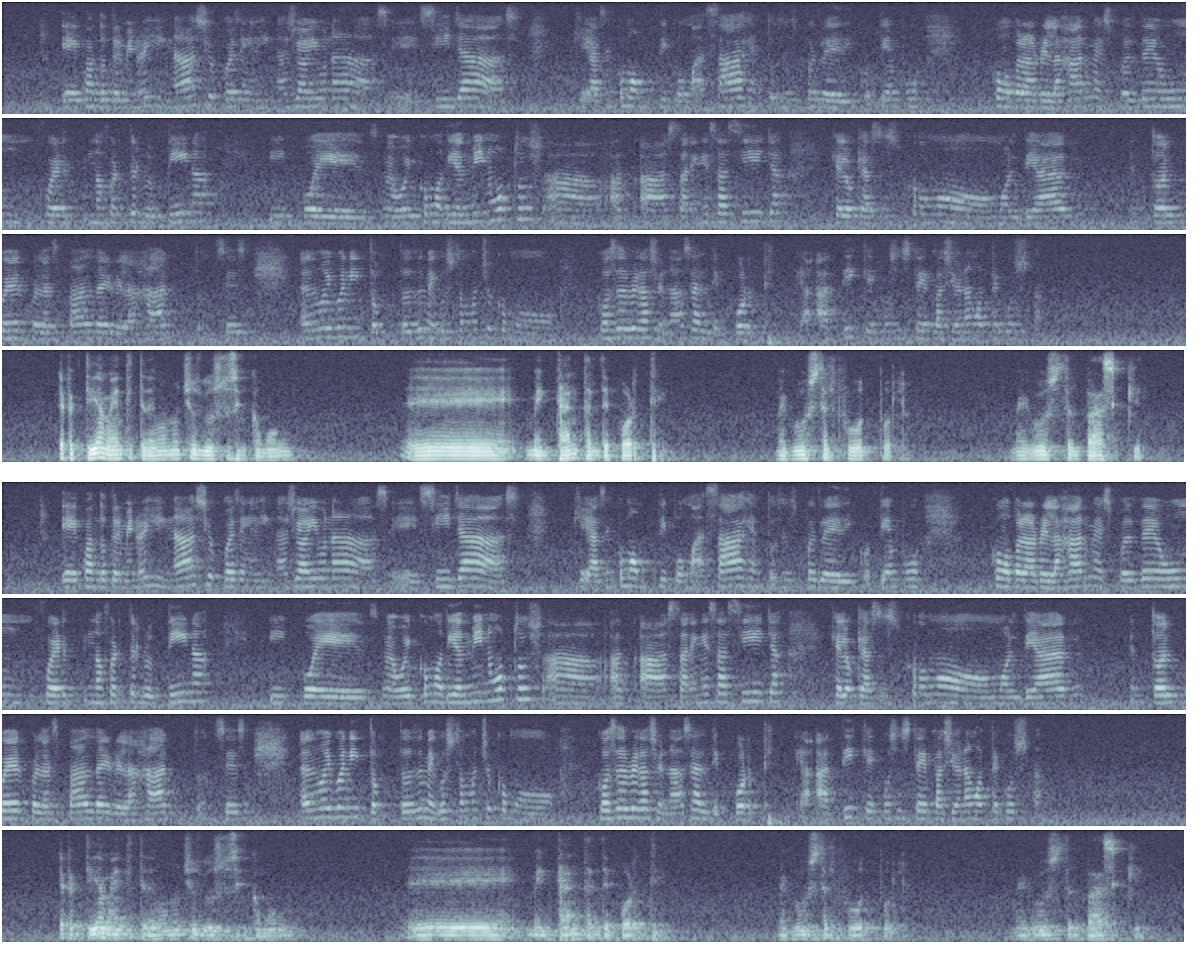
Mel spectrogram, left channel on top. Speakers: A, on the right (about 30°); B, on the left (about 45°).
A: Eh, cuando termino el gimnasio, pues en el gimnasio hay unas eh, sillas que hacen como tipo masaje, entonces pues le dedico tiempo como para relajarme después de un fuerte, una fuerte rutina y pues me voy como 10 minutos a, a- a estar en esa silla que lo que hace es como moldear en todo el cuerpo, la espalda y relajar. Entonces es muy bonito. Entonces me gusta mucho como cosas relacionadas al deporte. ¿A, a ti qué cosas te apasionan o te gustan?
B: Efectivamente, tenemos muchos gustos en común. Eh, me encanta el deporte, me gusta el fútbol, me gusta el básquet,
